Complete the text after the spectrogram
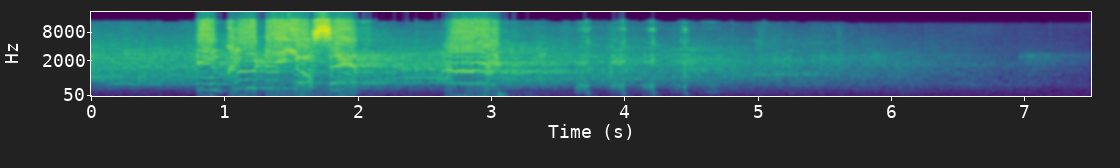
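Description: A crowd cheers and applauds loudly, then fades.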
